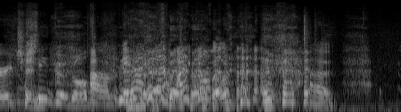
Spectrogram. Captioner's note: laughing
